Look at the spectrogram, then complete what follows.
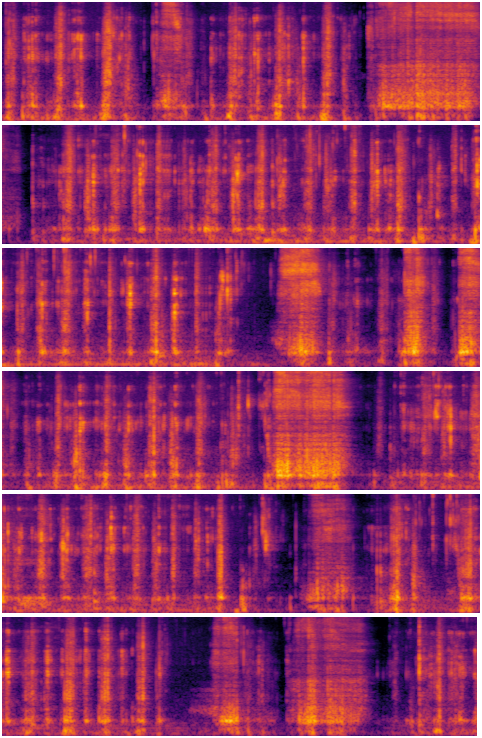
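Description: Close-miked mouth sounds of eating spicy instant noodles: wet chewing with dense sticky clicks, broken several times by short, louder slurps as noodles are drawn into the mouth.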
